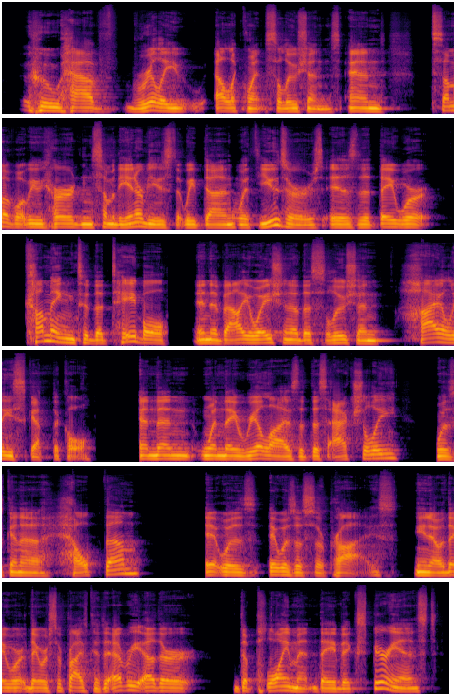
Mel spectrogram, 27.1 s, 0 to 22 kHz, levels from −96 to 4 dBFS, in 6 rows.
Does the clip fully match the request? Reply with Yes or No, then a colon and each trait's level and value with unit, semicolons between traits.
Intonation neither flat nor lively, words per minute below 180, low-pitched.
No: narrow, 2.1 semitones; average, 150 wpm; low, 120 Hz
